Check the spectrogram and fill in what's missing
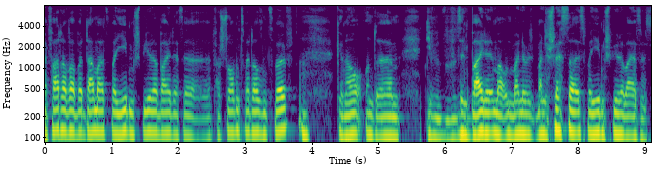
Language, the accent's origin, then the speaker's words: German; Trabzon Province, Turkey; Wir kommen ja auch aus der Region Trabzon.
